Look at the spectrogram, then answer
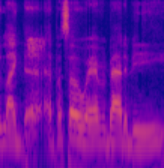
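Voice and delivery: ordinary talk, nothing marked

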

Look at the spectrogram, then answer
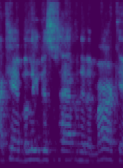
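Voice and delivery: mock sobbing, tearful, weepy crying voice. Retelling how someone reacted, imitating someone crying. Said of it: "he's crying like".

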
